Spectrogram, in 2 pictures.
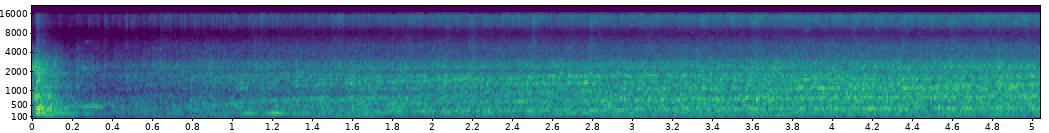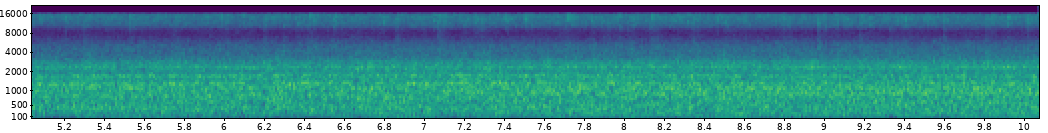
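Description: Bafang BBSHD mid-drive e-bike motor under full throttle, driving the chain and spinning the lifted rear wheel up in the highest gear. It starts suddenly, rises in pitch and gets louder over about three seconds, then runs steady as the wheel holds at about 44 mph.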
